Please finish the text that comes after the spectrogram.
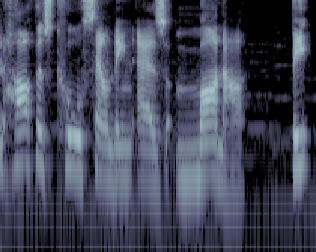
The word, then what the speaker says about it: mana: It's mana, not mana. I can see where you went wrong. You're pronouncing it exactly like it's written, so I don't fault you for making the mistake.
